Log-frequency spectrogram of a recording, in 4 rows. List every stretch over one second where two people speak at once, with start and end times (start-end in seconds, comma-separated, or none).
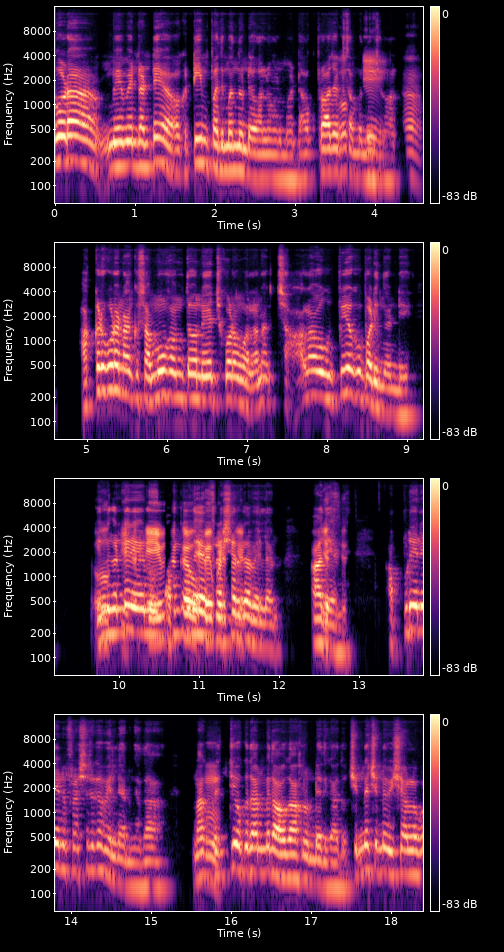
9.8-11.8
